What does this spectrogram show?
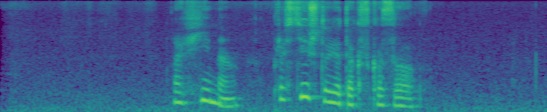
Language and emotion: Russian, sad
